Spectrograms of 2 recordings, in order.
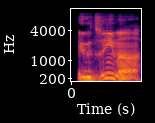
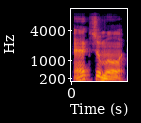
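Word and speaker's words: eczema: 엑지마, 엑저머, 엑스머 발음 셋 다 가능하고요.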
